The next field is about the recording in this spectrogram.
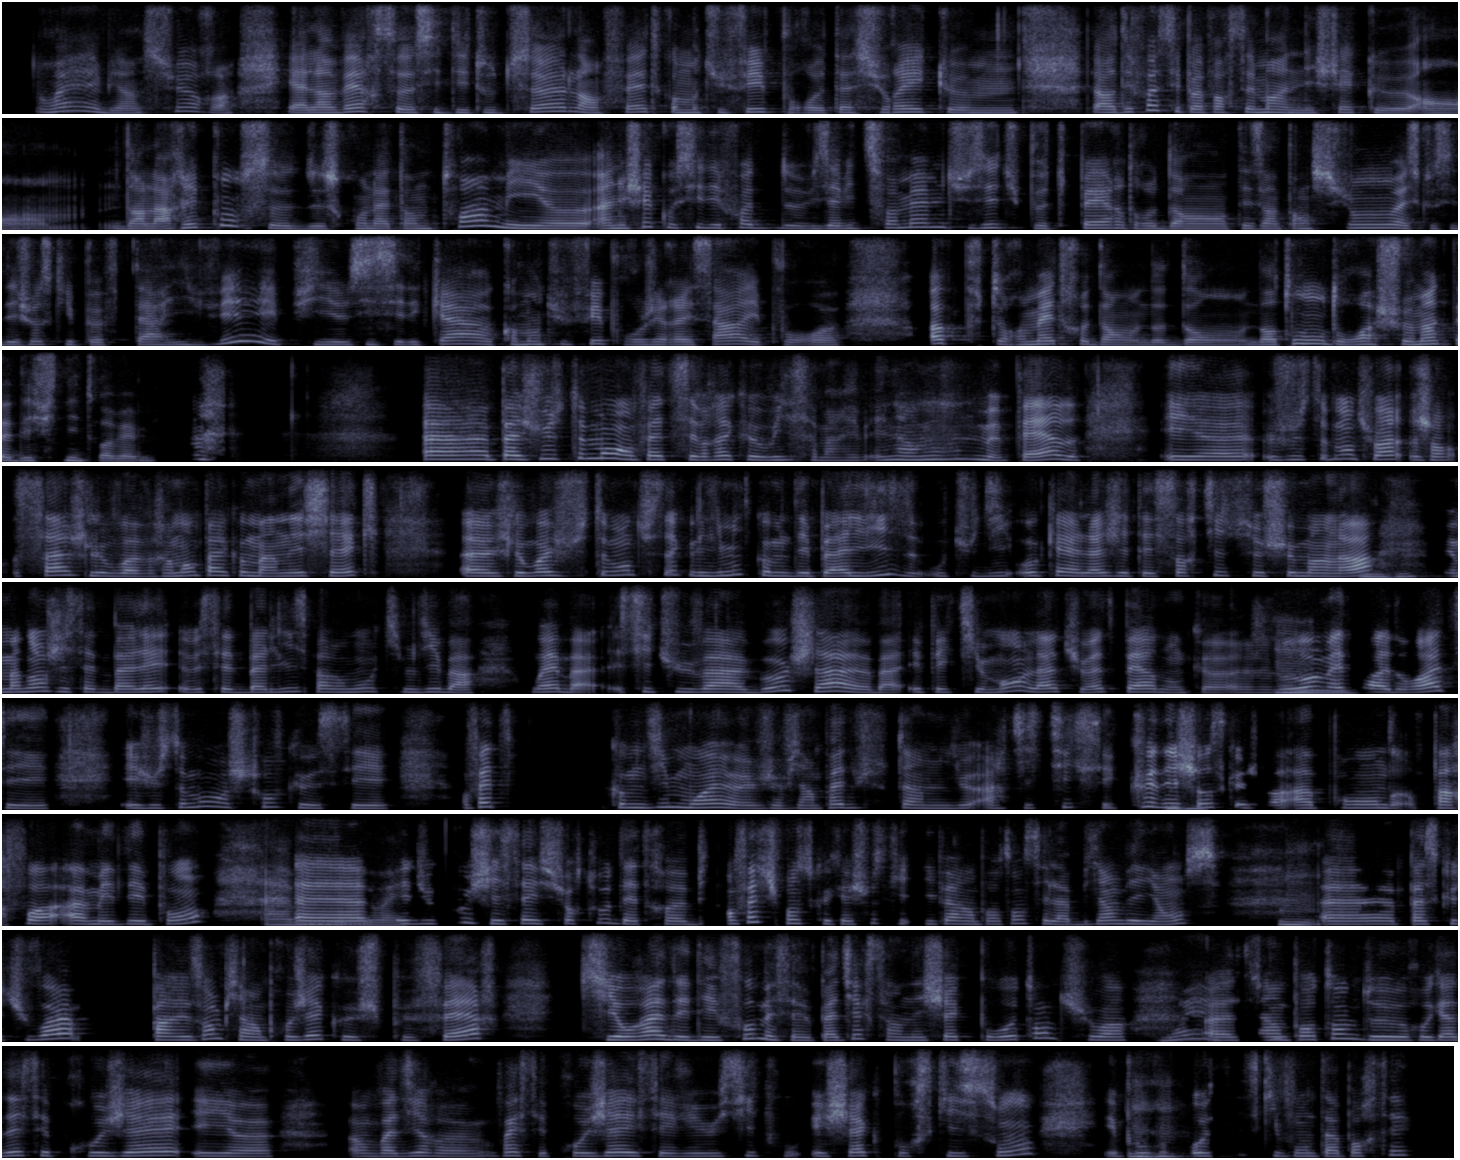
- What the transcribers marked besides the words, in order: tapping; chuckle; other background noise; laughing while speaking: "énormément"; stressed: "que"
- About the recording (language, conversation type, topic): French, podcast, Comment transformes-tu un échec créatif en leçon utile ?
